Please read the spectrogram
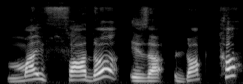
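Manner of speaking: My father is a doctor read very slowly; slow model sentence. Shown as a demonstration. Teacher dictating a model sentence slowly. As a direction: dictate it word by word. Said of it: "sentence make করতে পারেন".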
